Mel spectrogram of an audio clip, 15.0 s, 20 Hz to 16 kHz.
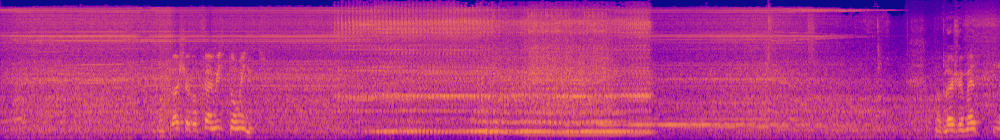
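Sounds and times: lathe motor hum: 0.0s - 13.3s
lathe tool scraping wood: 4.9s - 12.3s.

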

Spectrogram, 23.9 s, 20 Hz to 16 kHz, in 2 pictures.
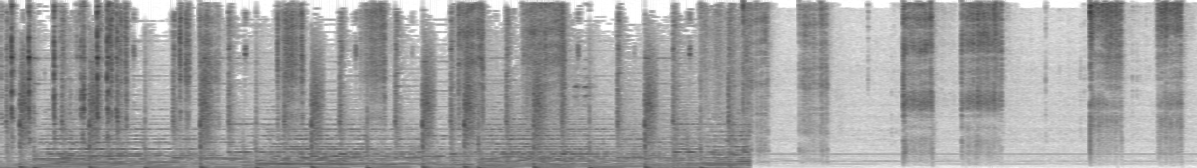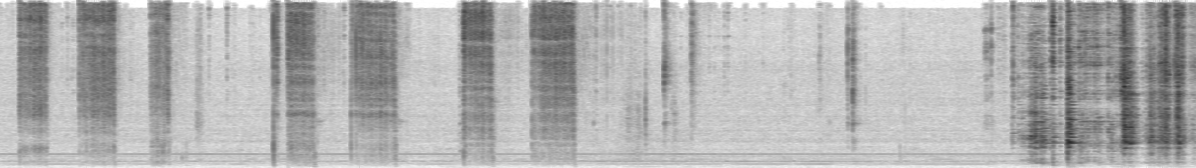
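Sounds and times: arc welding crackling hisses: 0.0s - 8.4s, 9.0s - 10.1s, 10.8s - 18.2s.

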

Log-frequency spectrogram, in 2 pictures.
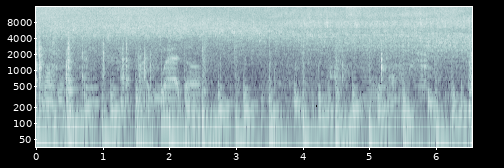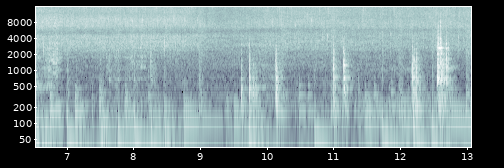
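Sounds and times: vegetables sizzling in a frying pan: 0.0s - 13.0s
knife scraping against pan: 5.7s - 7.0s.

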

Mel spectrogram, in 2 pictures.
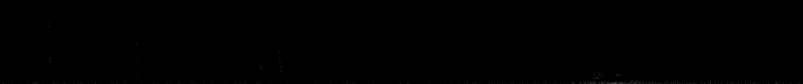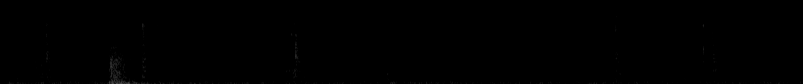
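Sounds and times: foil wrappers crinkling: 0.0s - 3.5s, 7.4s - 11.5s, 12.3s - 16.0s.

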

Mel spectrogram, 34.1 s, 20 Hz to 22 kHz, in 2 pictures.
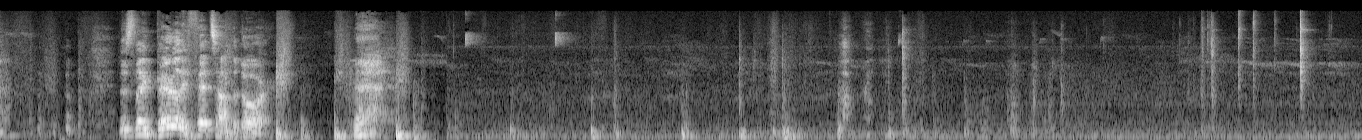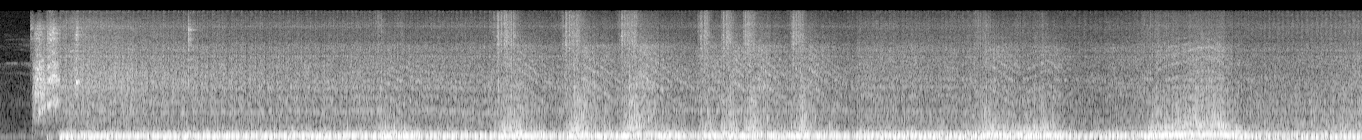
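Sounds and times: motorcycle engine revving: 17.4s - 34.0s.

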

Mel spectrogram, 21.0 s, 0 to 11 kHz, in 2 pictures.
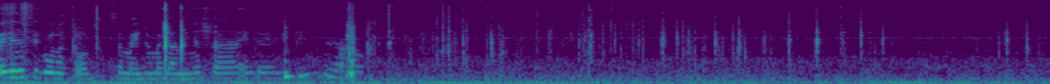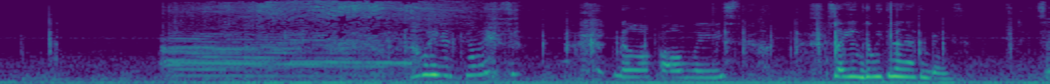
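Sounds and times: plastic clicks and taps: 0.7s - 1.9s
electric whine of spray gun: 12.1s - 15.6s.

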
